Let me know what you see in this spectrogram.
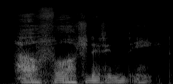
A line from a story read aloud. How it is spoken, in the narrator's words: the Emperor rasped out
